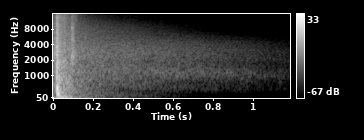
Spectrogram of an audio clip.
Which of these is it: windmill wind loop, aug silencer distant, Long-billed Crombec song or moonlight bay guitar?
aug silencer distant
